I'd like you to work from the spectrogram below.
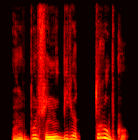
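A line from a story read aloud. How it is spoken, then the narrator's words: Through teeth, angry, hurt. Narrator (Russian): сказала она сквозь зубы, не скрывая злость и обиду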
